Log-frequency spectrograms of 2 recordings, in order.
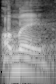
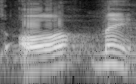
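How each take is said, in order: First: The first vowel is quick and short. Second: The first vowel is full and long. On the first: The speaker calls it wrong. "not a main" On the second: The speaker calls it right. "under the aleph of a main is a regular komatz"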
